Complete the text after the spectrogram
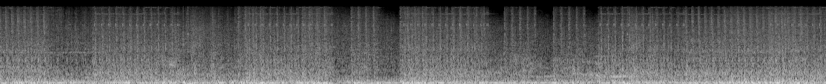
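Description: Flamethrowers roar in bursts.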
